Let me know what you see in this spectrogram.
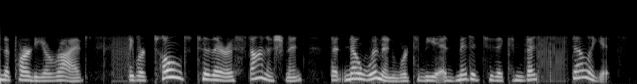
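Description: Speech that sounds thin, buzzy and synthetic from start to finish, with nothing above about 3.8 kHz and a heavy, processed edge on every syllable. That is AMR narrowband mobile codec damage: the AMR-NB phone codec rebuilds speech from a coarse vocal-tract model, and damage this severe points to a low bitrate, around 6.7 kbps. Between 1.03 and 1.39 s the sound crackles and then drops out for about 0.18 s, leaving only faint hiss before it returns with another crackle. This is an intermittent contact, a loose plug or cable briefly breaking the signal path.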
